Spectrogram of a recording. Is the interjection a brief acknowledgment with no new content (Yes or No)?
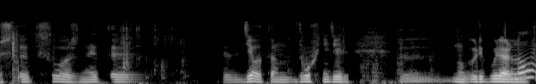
No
